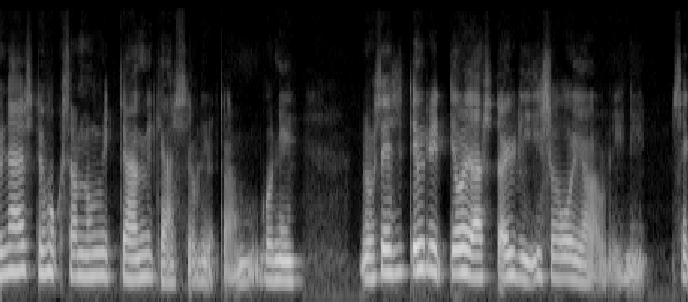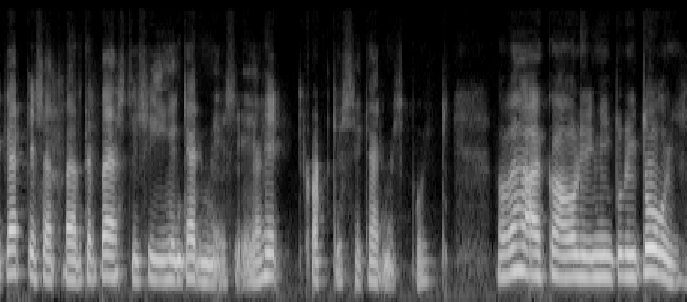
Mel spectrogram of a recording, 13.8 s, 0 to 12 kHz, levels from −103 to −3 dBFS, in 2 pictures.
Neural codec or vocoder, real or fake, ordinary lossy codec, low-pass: codec, 44.1 kHz, 2.6 kbps, SNAC; fake; none; 10.8 kHz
